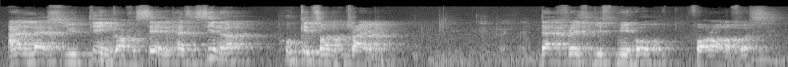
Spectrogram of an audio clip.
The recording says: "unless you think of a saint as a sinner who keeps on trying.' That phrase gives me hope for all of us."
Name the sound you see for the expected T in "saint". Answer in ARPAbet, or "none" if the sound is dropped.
none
